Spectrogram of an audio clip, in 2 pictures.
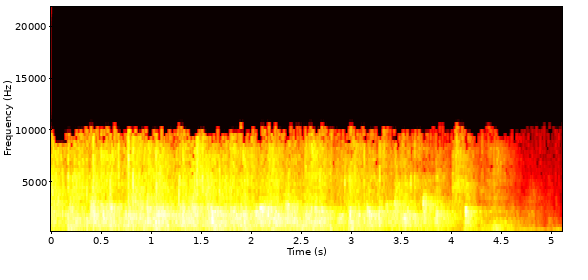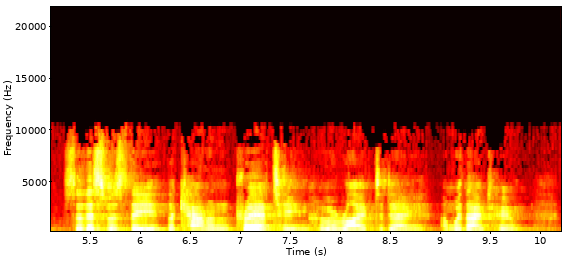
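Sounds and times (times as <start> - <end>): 
audience applause: 0.0 - 4.8
speech: 5.3 - 9.9.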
